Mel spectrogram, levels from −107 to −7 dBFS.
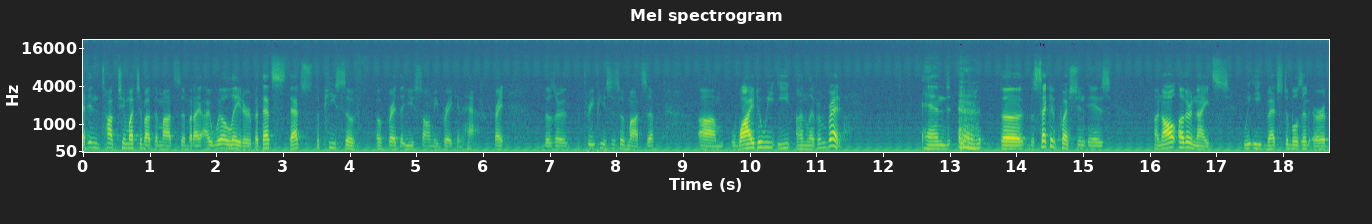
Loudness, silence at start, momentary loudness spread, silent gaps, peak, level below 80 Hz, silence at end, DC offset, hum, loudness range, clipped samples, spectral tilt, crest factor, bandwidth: -25 LUFS; 0 s; 18 LU; none; -2 dBFS; -40 dBFS; 0 s; under 0.1%; 60 Hz at -40 dBFS; 9 LU; under 0.1%; -5 dB/octave; 22 dB; over 20 kHz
